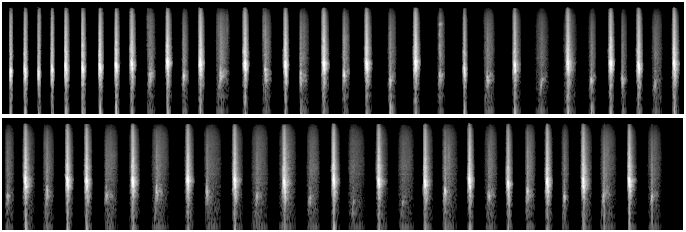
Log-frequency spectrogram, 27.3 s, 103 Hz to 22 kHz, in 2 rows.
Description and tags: Quick Whoosh 1
Sounds like somebody is ready to fight with their mighty combat fists!
(Recorded on Zoom H1. Mixed in Cakewalk by Bandlab)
